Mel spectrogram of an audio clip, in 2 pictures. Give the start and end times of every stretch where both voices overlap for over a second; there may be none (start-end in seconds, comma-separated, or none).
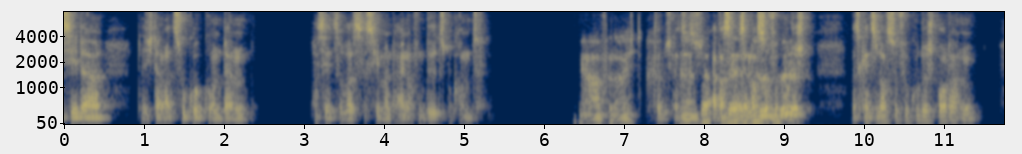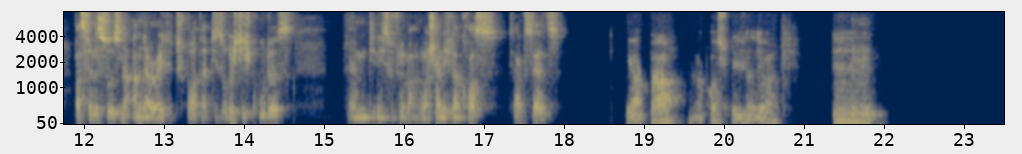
7.7-9.3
